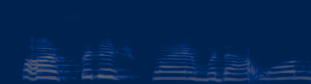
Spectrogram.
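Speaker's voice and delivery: put-on very high, creepy, spooky British little girl voice. Speaker describes an infected kid character, quoting her in a spooky british kid voice. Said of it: "she does like a spooky British kid".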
